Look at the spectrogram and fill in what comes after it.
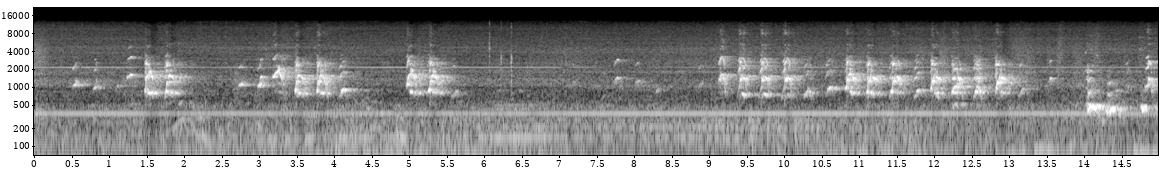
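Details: Boston Terrier dogs at the Perrera Jamundí kennel near Cali, Colombia, bark sharply in clustered bursts of two to five yaps, with pauses between volleys and a quieter stretch midway. A steady faint electrical hum runs underneath.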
